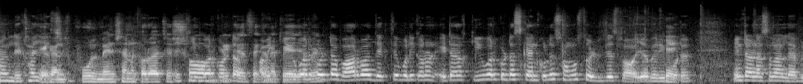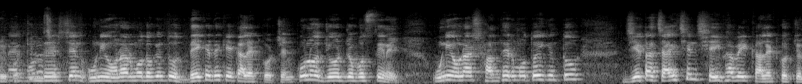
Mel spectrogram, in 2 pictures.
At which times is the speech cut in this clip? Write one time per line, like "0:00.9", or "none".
0:08.3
